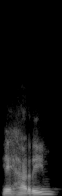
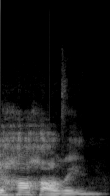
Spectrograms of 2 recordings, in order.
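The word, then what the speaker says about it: ההרים: It's like the mountains, Heharim. Nope, that one we say haharim, because it's not the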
